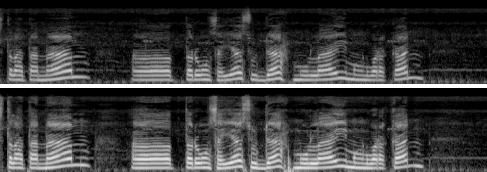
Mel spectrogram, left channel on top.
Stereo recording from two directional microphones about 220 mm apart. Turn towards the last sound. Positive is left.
turn(degrees=-45)  # may be behind; listen again after turning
